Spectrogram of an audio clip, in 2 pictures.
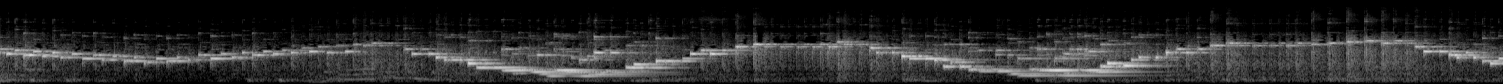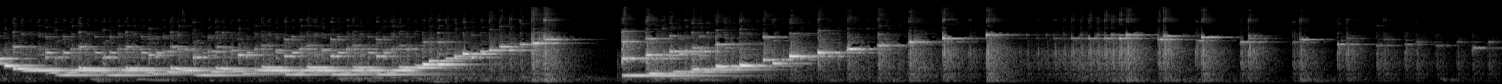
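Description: Mallet percussion ensemble playing fast scale runs that sweep up and down in waves, several parts moving together. There is a sudden break of under a second about two-thirds through, then the runs climb again. Near the end they thin out into separate, fading strokes.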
